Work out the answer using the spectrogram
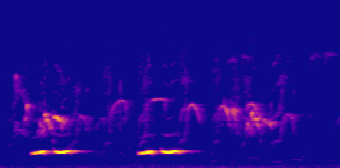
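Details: Chestnut-rumped babbler singing in front of a phone: two drawn-out, steady, low whistles about a second apart, with a faint higher twitter above them.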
